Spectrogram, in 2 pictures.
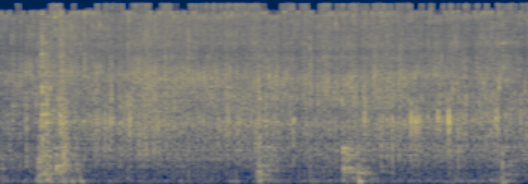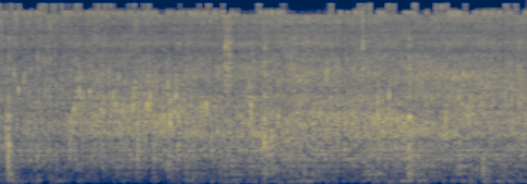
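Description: Chicken pieces hit a pan of already browned onions, producing a loud, close, unbroken sizzle with scraping stir strokes and occasional sharper crackles throughout.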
